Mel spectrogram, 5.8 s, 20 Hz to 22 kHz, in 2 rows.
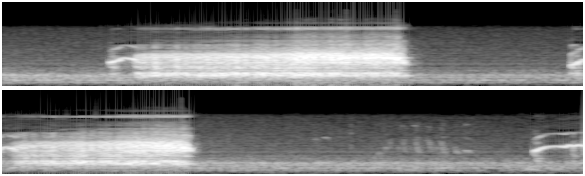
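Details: On 15 December at a nest box, a male barn owl calls to the arriving female with two long, harsh, hissing screeches, each about a second or more, with a third starting at the end; little else is audible.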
